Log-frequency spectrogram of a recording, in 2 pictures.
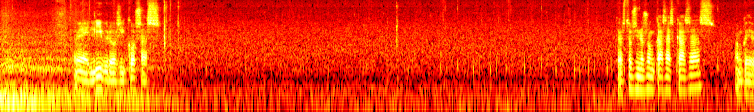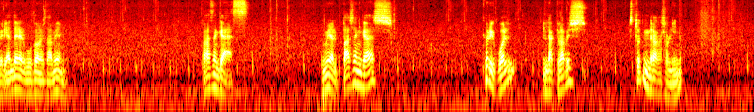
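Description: A young man speaks calmly and closely into a microphone, in short bursts.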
